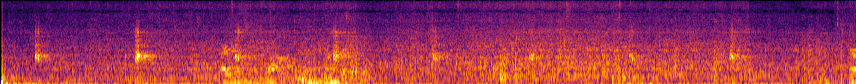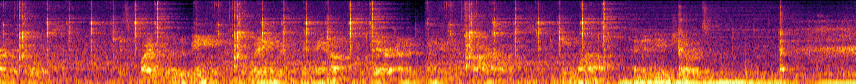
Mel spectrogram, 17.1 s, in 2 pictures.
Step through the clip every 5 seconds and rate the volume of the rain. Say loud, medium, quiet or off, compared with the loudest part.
loud, loud, medium, medium.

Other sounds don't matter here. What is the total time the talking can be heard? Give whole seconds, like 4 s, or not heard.
9 s.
